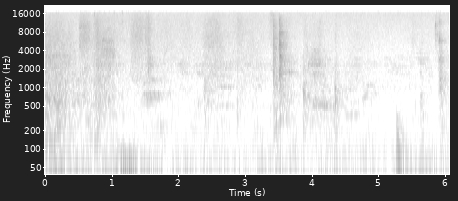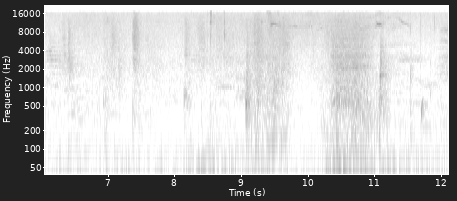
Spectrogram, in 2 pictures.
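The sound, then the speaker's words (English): A door is pushed shut amid a series of soft clunks and rattles of handling, fairly quiet, with light shuffling and rustling in between. “I'm going to close this damn door.”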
